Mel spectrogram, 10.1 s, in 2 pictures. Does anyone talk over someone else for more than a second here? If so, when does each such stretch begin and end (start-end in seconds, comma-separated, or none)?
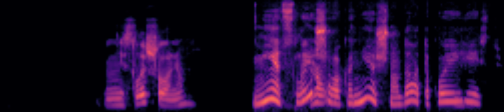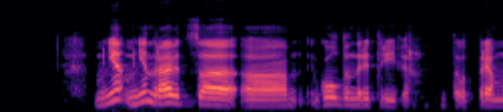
none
